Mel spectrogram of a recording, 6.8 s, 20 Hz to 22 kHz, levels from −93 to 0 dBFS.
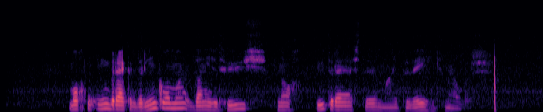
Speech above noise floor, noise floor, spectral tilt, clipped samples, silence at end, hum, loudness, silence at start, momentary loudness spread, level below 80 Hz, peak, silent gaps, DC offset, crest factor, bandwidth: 33 dB; -78 dBFS; -7.5 dB/octave; under 0.1%; 0.8 s; none; -45 LUFS; 0.85 s; 19 LU; under -90 dBFS; -22 dBFS; none; under 0.1%; 24 dB; 11 kHz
